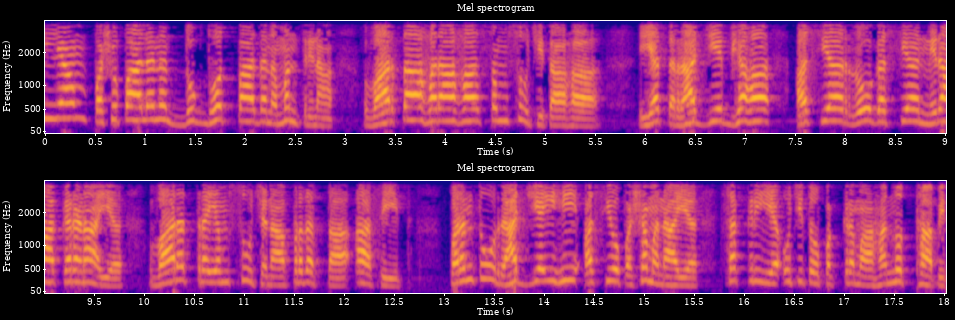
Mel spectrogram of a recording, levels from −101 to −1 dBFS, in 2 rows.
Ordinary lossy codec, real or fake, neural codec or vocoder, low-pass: Opus, 64 kbps; real; none; 3.6 kHz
